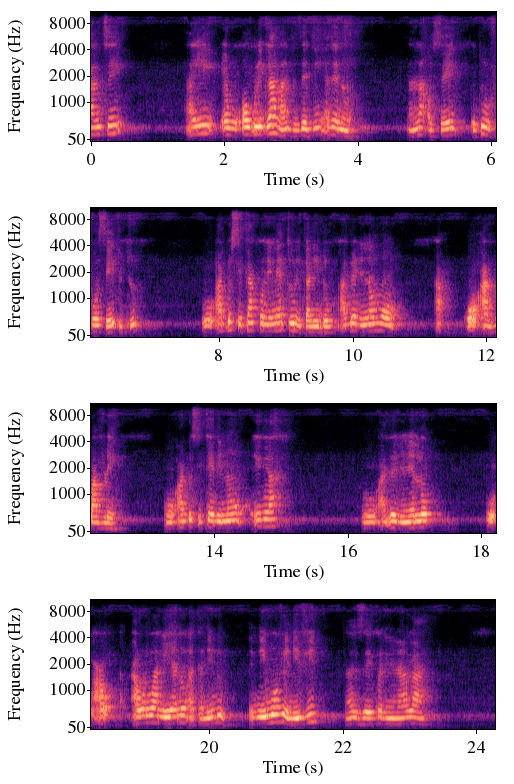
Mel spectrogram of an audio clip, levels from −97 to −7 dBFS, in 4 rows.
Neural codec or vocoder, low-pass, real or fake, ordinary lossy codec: codec, 44.1 kHz, 7.8 kbps, Pupu-Codec; 9.9 kHz; fake; Opus, 24 kbps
